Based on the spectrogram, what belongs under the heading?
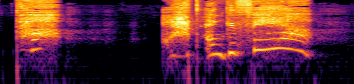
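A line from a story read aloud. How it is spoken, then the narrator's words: Excited whisper. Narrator (German): wispert Jella aufgeregt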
